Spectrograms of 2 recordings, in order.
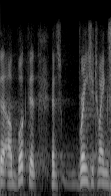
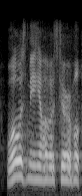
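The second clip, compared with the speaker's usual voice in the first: loud, hammed-up woe; mock lament; 8 dB louder than usual. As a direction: wail it like a martyr. Joseph voiced lamenting.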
